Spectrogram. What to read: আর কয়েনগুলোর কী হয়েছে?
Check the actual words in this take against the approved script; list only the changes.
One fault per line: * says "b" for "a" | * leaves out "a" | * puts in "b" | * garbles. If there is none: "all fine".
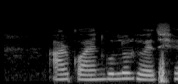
* leaves out "কী"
